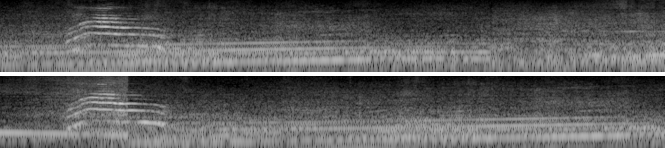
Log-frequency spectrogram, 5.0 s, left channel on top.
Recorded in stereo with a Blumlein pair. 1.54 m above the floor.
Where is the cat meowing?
10° right, 2.5 m.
